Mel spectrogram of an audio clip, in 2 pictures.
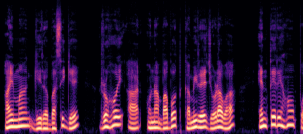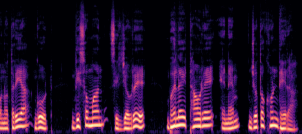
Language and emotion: Santali, neutral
